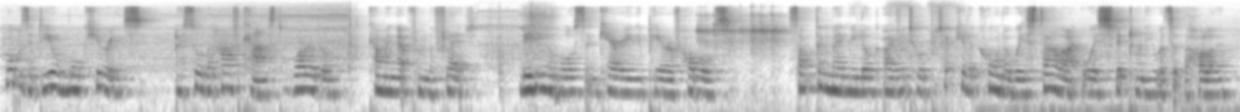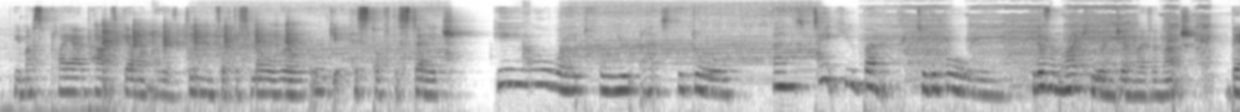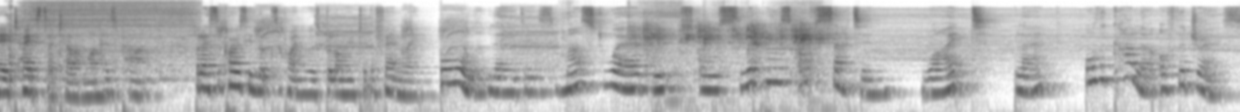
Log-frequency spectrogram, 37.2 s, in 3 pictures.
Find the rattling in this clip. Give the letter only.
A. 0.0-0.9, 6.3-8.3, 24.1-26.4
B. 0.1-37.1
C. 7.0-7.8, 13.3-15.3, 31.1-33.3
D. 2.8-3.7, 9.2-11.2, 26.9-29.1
C.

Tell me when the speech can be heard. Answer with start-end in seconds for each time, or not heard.
0.1-37.1.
